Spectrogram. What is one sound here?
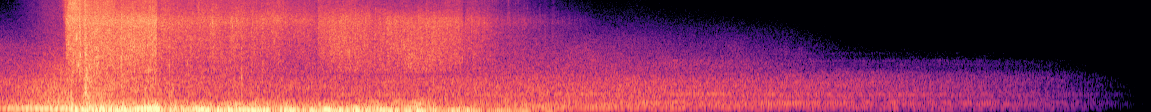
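An avalanche of snow roars down with a deep rumble, then slowly fades away.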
